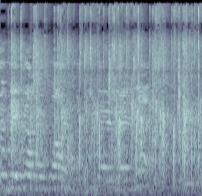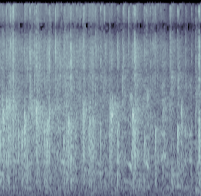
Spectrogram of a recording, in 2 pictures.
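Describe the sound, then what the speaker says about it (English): An audience at an installation ceremony gives a big round of applause, steady crowd clapping with voices talking over it throughout. "Give her a big round of applause."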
